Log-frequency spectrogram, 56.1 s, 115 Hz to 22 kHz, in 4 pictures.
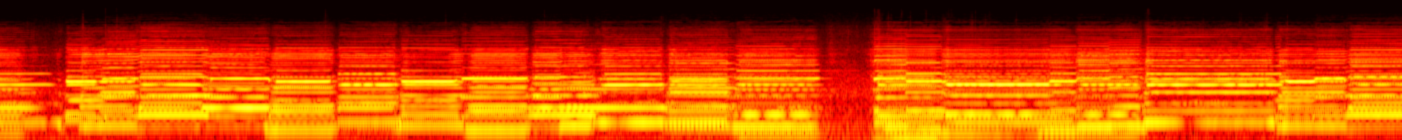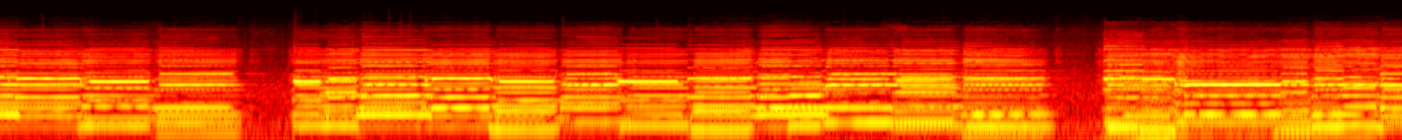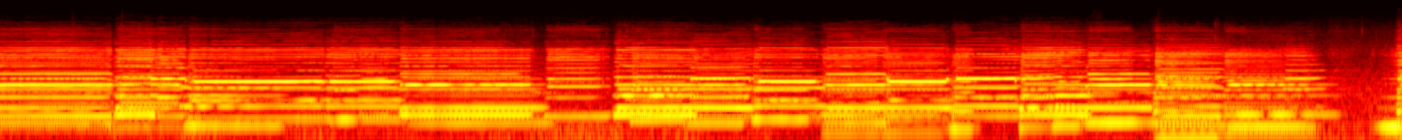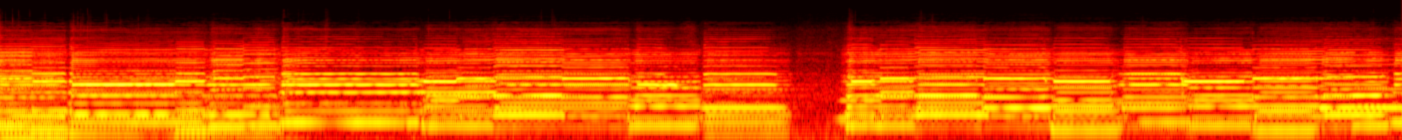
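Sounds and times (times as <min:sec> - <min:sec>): saxophone quartet playing: 0:00.0 - 0:56.0.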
